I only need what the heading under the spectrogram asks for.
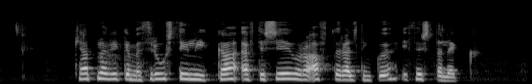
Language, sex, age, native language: Icelandic, female, 40-49, Icelandic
